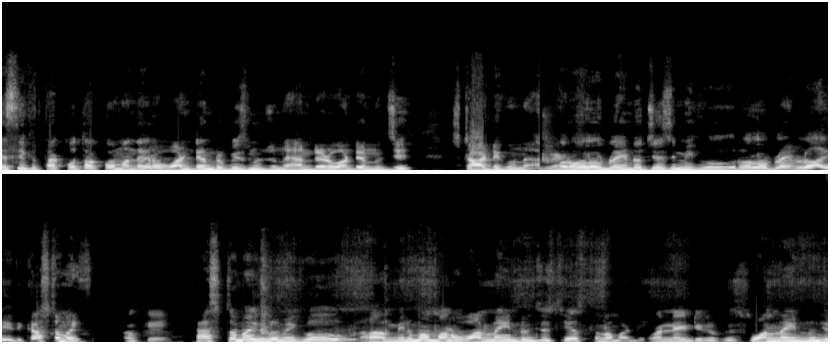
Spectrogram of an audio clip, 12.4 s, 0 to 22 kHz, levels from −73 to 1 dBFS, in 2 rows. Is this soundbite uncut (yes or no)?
no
